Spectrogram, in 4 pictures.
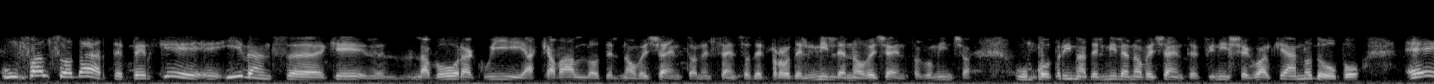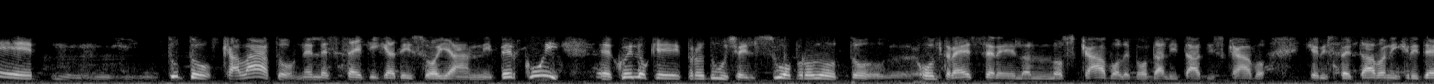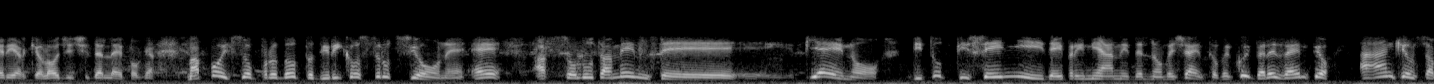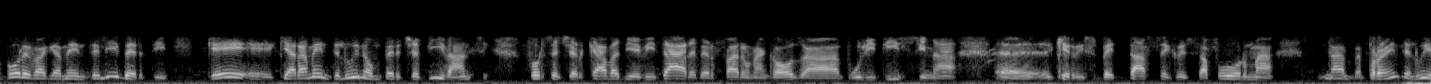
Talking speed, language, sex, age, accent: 120 wpm, Italian, male, 50-69, native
